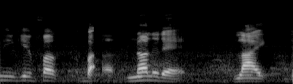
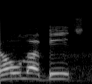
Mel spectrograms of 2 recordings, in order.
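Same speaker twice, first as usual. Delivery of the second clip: higher-pitched imitation of the angry junkie; mock junkie threat; 7 semitones higher, slower than usual. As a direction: call after her like a junkie with a grudge. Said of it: "He was like".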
